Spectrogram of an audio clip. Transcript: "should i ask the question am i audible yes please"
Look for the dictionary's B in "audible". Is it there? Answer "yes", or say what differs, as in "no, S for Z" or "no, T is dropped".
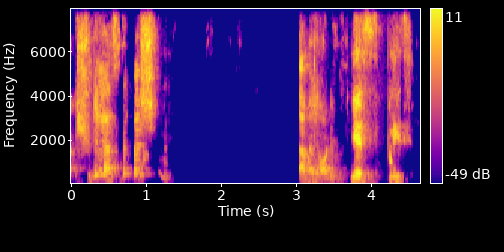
no, B is dropped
